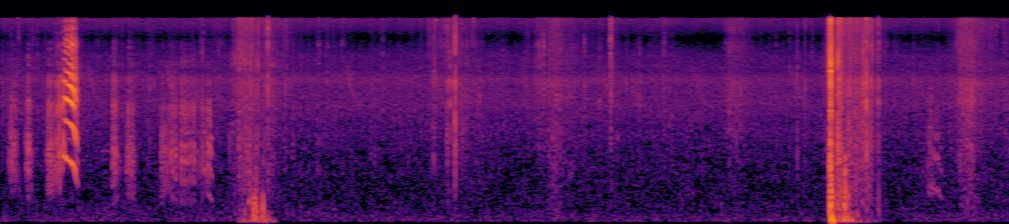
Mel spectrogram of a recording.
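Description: Green parrots squawking: a short call that bends up and down in pitch just under a second in, another harsh squawk around two and a half seconds, and the loudest, a harsh squawk about eight seconds in, with faint calls and rustles between.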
